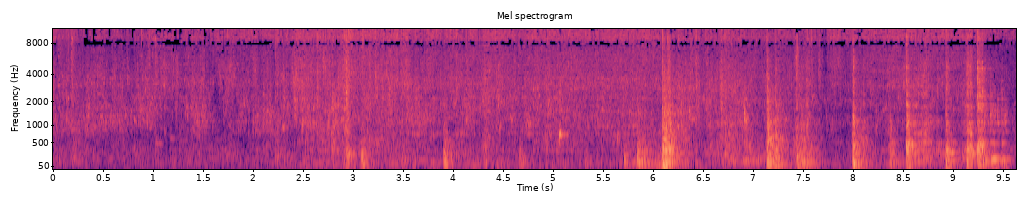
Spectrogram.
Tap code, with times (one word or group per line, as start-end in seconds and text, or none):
none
